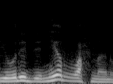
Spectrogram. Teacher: يعني مثلا لما نقول إن يردني الرحمن بضر في سورة ياسين، إن يردني الرحمن أصلها يردني، هناك ياء متكلم، لكن هذه الياء لما نصلها بكلمة الرحمن نقول يردني الرحمن فتسقط الياء في اللفظ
